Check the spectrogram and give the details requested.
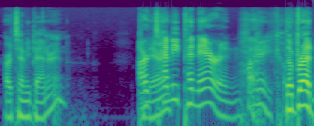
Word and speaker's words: Artemi Panarin: How did you just pronounce his name? Artemi Panarin? Artemi Panarin.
